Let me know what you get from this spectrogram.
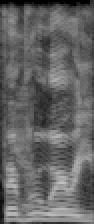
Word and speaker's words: February: February, you actually have to work at if you're going to stick that R in there.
